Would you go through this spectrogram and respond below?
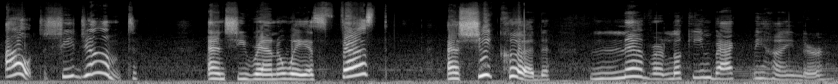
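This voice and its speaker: A woman's voice: high voice, lively intonation, slow pace, rough recording. A woman reading a children's picture book aloud expressively, adding simple asides for young listeners. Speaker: storytime reader.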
